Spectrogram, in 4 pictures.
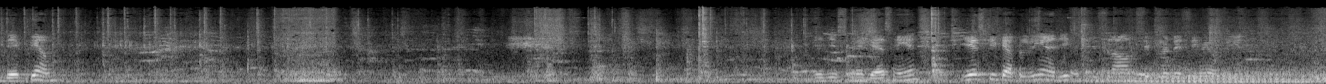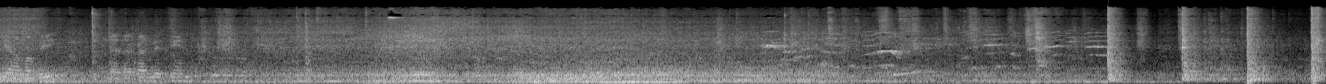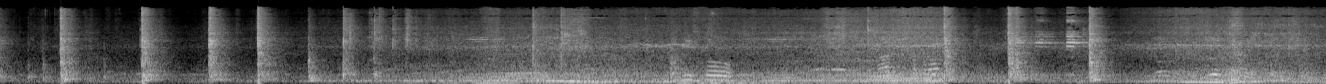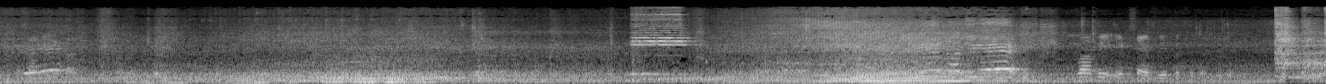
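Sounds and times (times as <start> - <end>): road traffic rumble: 0.0 - 53.0
hammer striking sheet metal: 24.3 - 30.1, 35.9 - 37.8, 52.5 - 53.0
high-pitched horn toot: 46.1 - 46.8.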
